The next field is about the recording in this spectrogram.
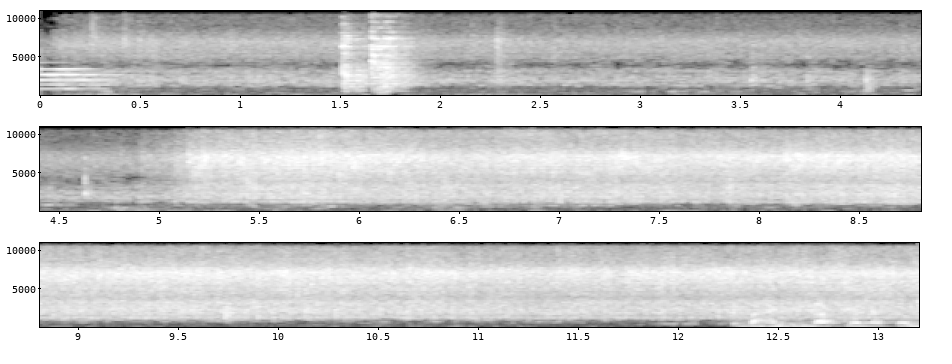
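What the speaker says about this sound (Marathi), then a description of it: "आता याच्यात भाजीत घालून घ्यायची आणि भाजीलाही परतवून घ्यायचे" Fenugreek leaves and onion in a pan, first stirred with a few metal clinks and scrapes, then a loud, steady sizzle of frying that holds on for several seconds.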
